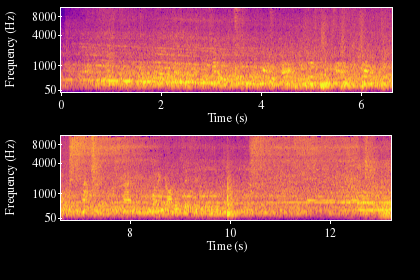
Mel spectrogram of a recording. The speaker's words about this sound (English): I'm whizzing down on a train to London for work.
